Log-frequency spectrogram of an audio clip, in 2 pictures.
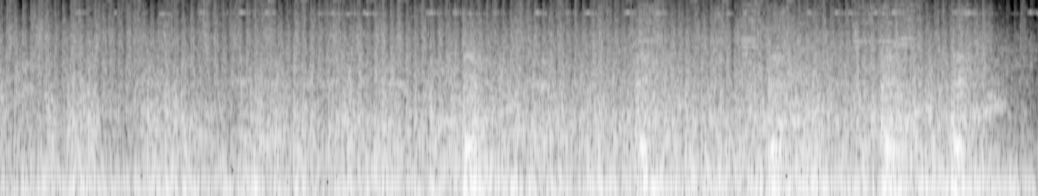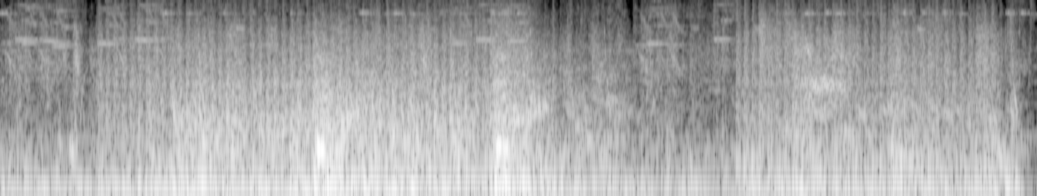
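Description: Game guns fire in rapid bursts.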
